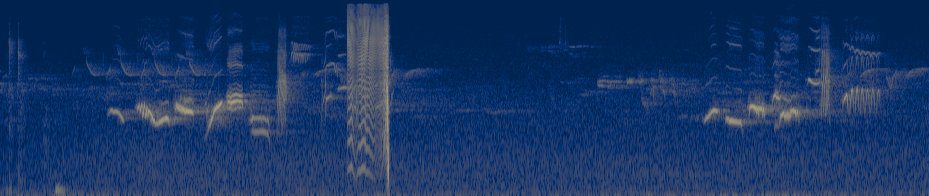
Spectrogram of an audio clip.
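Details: A Common Blackbird sings deep, mellow, mournful whistled phrases that rise and fall, ending in squeakier flourishes.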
